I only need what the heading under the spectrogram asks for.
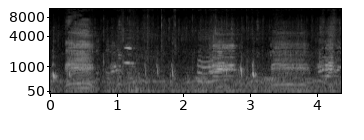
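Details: A group of six African and Toulouse geese on a farm give repeated raspy honks, four or five harsh bursts across a few seconds, with short chattering notes in the gaps.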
